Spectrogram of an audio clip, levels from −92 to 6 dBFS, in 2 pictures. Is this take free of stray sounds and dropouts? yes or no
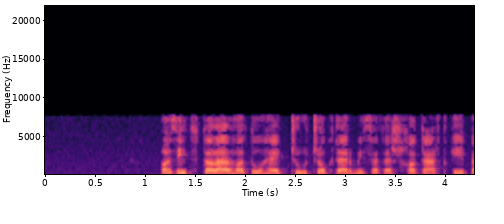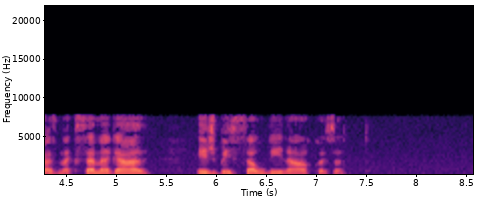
yes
